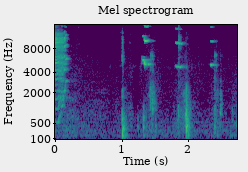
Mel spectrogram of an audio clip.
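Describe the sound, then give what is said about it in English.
A desk chair creaks and squeaks several times in short, irregular bursts, thin and high-pitched, fairly quiet, with no talking over it. “Also, if you hear this like squeaky noise,”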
